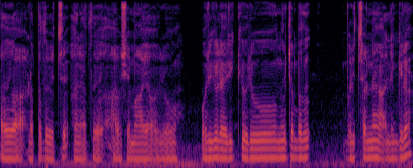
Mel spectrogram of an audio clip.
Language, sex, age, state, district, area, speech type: Malayalam, male, 45-60, Kerala, Pathanamthitta, rural, spontaneous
